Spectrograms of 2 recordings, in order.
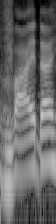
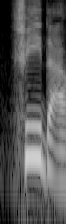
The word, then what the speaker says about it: Vida: wrong he called me instead of vida he called me fida or with an f vida or something i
